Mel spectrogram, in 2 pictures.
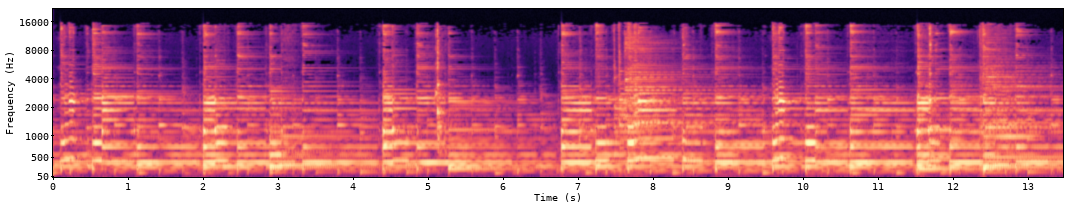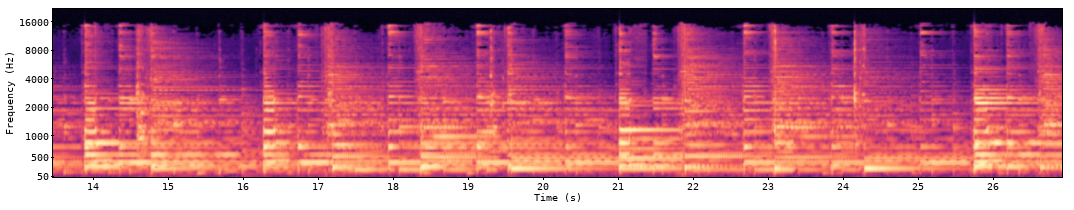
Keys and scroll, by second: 13.8 ctrl+t.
